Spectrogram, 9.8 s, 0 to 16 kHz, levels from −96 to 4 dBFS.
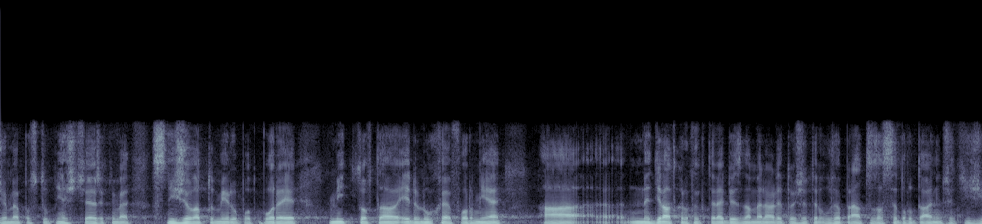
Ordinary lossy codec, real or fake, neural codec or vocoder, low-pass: MP3, 96 kbps; fake; codec, 16 kHz, 2 kbps, FunCodec, trained on LibriTTS, 25 frames a second; 7.2 kHz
